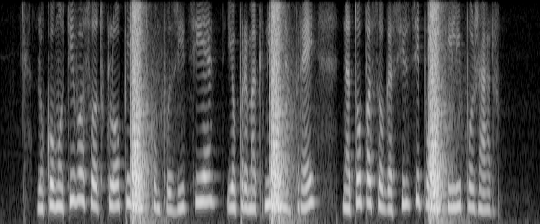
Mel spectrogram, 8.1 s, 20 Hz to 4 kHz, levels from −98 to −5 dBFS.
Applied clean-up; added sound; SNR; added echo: none; Explosion; -5 dB; none.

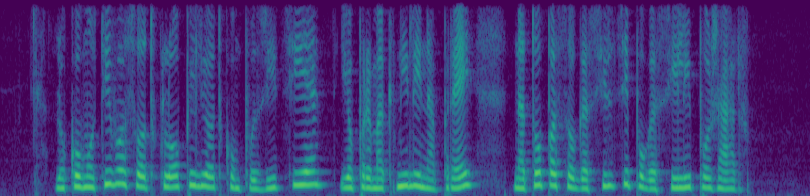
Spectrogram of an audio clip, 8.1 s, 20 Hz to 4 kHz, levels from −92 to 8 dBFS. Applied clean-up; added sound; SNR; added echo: none; none; none; none.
